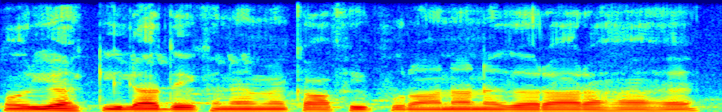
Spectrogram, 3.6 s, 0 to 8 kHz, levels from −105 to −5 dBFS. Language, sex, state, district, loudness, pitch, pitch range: Hindi, male, Jharkhand, Deoghar, -17 LUFS, 120 Hz, 115-125 Hz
